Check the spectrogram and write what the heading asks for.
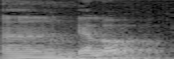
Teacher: Esse gama, quando ele vem antes de kappa, ki ou gama, ele sempre terá o som de N.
